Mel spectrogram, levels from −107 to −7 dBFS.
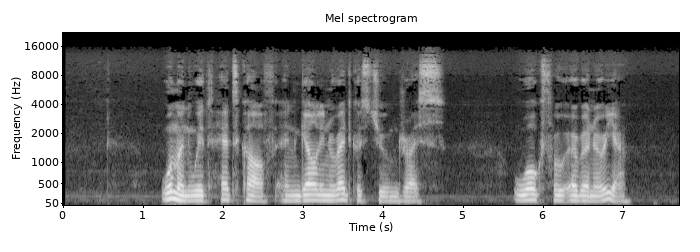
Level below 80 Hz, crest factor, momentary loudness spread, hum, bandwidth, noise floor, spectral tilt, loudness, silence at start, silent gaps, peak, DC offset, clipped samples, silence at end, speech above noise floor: -60 dBFS; 18 dB; 9 LU; none; 15.5 kHz; -60 dBFS; -4.5 dB/octave; -22 LUFS; 1.25 s; none; -6 dBFS; under 0.1%; under 0.1%; 0.65 s; 39 dB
